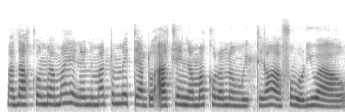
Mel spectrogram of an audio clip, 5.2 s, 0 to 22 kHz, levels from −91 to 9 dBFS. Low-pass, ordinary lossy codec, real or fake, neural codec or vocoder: 10.8 kHz; none; fake; codec, 24 kHz, 0.9 kbps, WavTokenizer, medium speech release version 1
